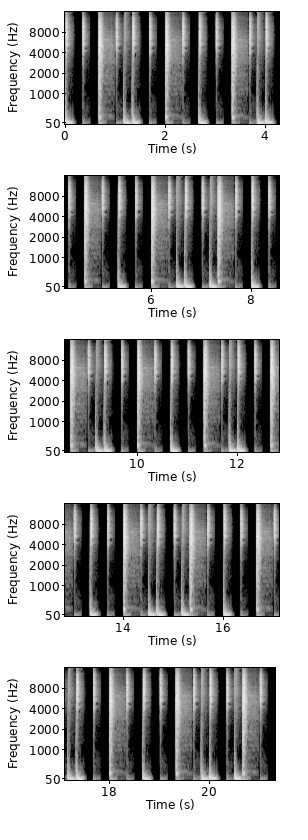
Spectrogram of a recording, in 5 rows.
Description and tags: BoomBap Drums 90 BPM
samples, chill, music, sample, 76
